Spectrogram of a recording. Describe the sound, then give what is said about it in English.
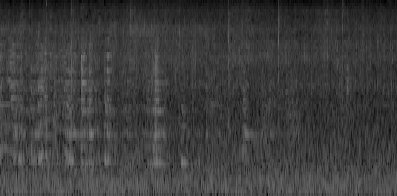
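Butter and herbs sizzle steadily in a hot pan, a continuous crackling hiss with occasional louder pops and a faint scraping stir, and no voices. “Butter and herbs sizzle in a pan.”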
